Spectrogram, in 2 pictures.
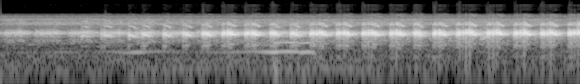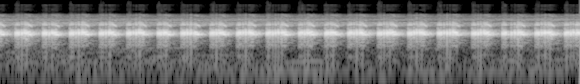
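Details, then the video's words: A frog's pulsed call builds in loudness over the first second, then settles into an even train of throbbing nasal pulses, roughly three to four a second, holding steady to the end; a faint low hum sits beneath. "Suara Kodok / Frog Sound"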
